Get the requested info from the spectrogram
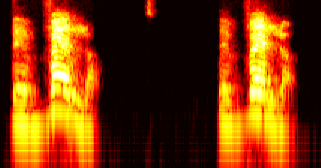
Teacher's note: En la segunda E está la intonation.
